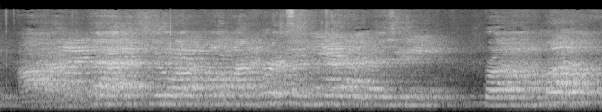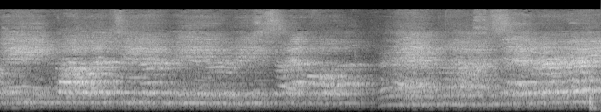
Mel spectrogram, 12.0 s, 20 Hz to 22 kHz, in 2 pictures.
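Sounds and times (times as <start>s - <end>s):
young children singing: 0.0s - 12.0s.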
